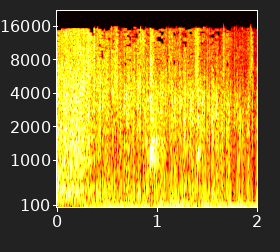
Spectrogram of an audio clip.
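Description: Intro-animation sound effects: a whooshing rush at the start over a loud, sustained deep boom, with two short higher blips about a second in.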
